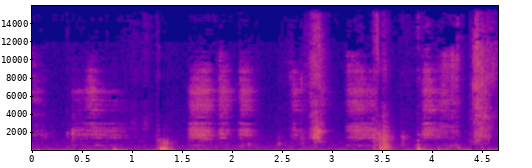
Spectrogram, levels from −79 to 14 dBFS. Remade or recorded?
recorded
